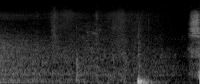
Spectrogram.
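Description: A 9-inch Massey box fan spinning down after being switched off: its motor hum and air noise fade away steadily. There is one brief low thump near the end.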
